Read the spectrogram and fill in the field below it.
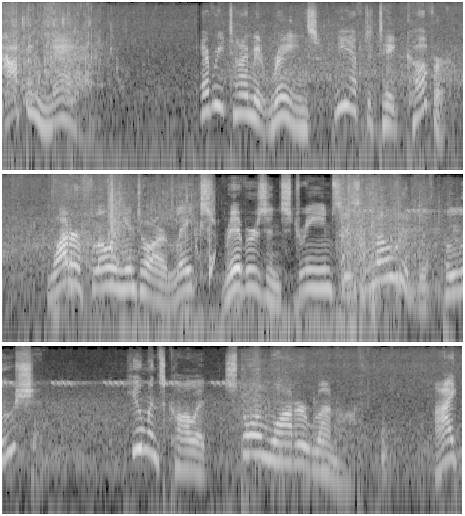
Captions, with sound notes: that make me hopping mad. [frogs splash into water] Every time it rains, we have to take cover. Water flowing into our [water splash] lakes, rivers, and streams is loaded with pollution. Humans call it, stormwater runoff.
